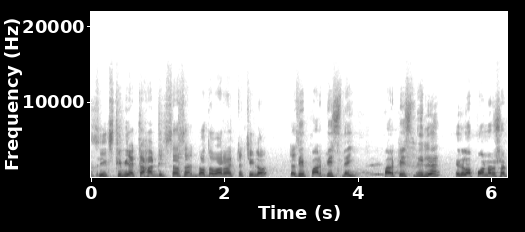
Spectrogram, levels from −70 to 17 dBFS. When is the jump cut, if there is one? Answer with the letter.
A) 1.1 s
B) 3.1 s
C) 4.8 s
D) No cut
B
